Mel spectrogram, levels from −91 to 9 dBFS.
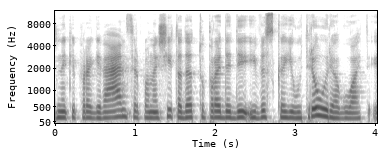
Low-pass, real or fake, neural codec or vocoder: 10.8 kHz; real; none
